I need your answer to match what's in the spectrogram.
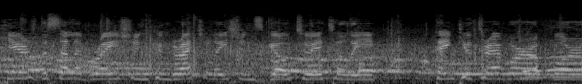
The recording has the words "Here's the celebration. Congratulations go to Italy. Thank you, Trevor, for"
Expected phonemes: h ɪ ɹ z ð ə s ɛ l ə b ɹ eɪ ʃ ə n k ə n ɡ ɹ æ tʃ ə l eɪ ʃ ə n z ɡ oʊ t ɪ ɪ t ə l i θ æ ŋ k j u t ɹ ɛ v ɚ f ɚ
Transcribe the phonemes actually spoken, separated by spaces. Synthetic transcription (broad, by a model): h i ɹ z ð ə s ɛ l ə b ɹ eɪ ʃ ə n k ə n ɡ ɹ æ tʃ ə l eɪ ʃ ə n z ɡ oʊ t ɪ ɪ t ə l i θ æ ŋ k j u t ɹ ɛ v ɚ f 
